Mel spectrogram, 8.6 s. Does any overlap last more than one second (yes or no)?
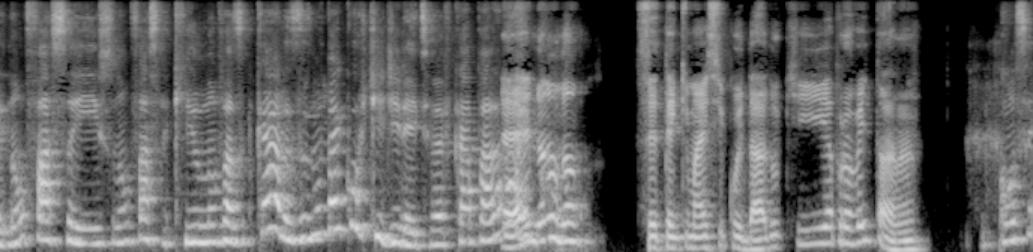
no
